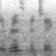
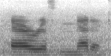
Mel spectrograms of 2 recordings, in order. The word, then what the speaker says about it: arithmetic: called arithmetic sequences so it looks like it spells arithmetic but we pronounce it arithmetic arithmetic so you know if you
